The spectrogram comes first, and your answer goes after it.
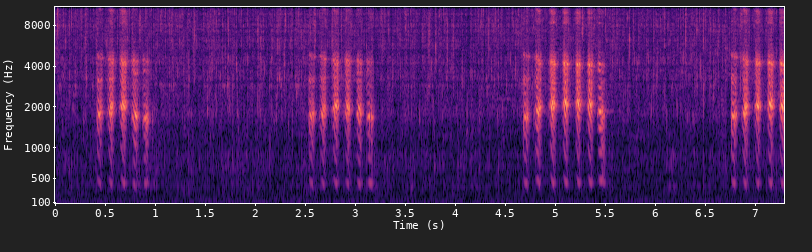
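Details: Frog calling in short pulsed bursts of five to seven quick ticks, repeated about every two seconds, against a soft watery background.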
